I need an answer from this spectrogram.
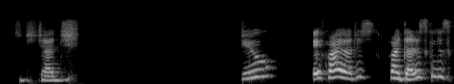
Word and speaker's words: Diedhiou: That's spelled Diedhiou, as seen on the screen, and pronounced Jeju.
